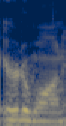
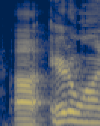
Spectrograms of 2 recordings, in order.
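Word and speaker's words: Erdoğan: the impact of president erdogan in turkey now the first big thing is of course know how to pronounce the name right so rasheep tayyip erdogan don't be the team that calls him erdogan but at any rate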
